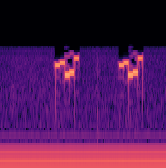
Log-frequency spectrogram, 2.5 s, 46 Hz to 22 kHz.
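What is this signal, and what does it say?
Five-tone selective call (ZVEI), heard as quick runs of five tones, tones of about 70 ms. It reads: 89455 89455
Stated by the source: ZVEI five-tone selective call 88074 received by SDR, logged by feuerwehr-orlamuende fire brigade server.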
